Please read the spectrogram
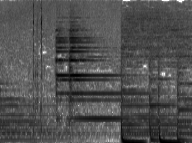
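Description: Sound effects of a subscribe-button animation over music: a short click, then a bright bell ding that rings on. Near the end an electronic beat with heavy bass kicks in.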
